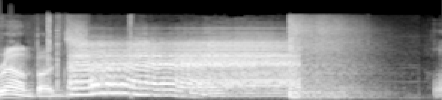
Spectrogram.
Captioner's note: door closes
